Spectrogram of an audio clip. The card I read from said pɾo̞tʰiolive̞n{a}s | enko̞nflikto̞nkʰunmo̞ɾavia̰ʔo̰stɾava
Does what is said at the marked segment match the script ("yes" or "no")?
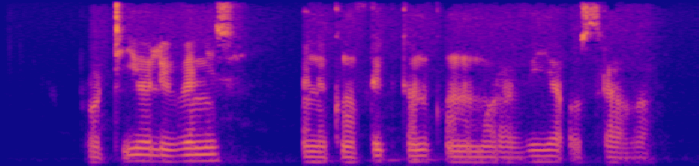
no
